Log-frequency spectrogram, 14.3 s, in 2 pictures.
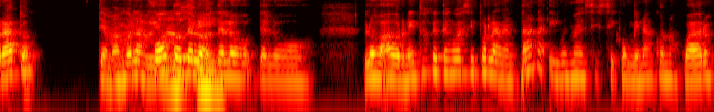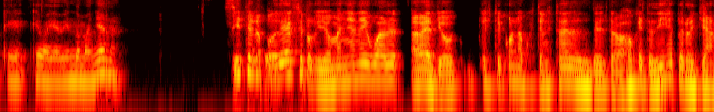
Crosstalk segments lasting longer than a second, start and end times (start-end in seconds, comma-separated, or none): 1.1-2.3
